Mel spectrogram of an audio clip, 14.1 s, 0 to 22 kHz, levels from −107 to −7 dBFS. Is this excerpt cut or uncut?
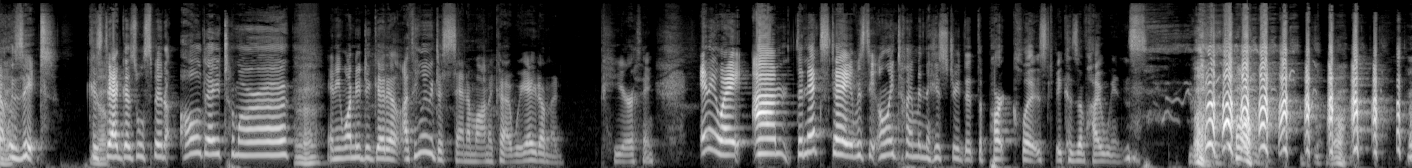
uncut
